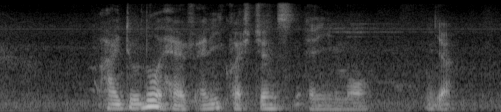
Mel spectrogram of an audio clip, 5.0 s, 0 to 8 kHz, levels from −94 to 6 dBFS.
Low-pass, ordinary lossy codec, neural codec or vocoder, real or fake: 7.2 kHz; none; none; real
